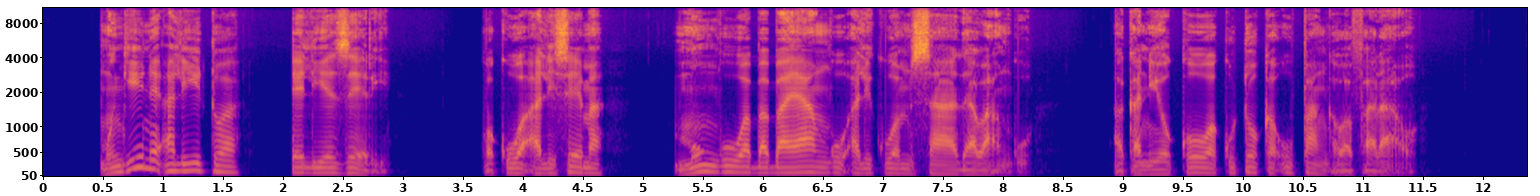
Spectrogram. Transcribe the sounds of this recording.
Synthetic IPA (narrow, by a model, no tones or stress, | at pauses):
mwiŋɡinɛʔaliːtwa | ɛliɛzɛɾḭ | kwakuwa̰ʔalisɛma | muŋɡuwaɓaɓajaŋɡuʔalikuwam̩saːɗawa̰ŋɡṵ | a̰kaniɔkɔakutɔka̰ʔupaŋɡawa̰fa̰ɾa̰ɔ̰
